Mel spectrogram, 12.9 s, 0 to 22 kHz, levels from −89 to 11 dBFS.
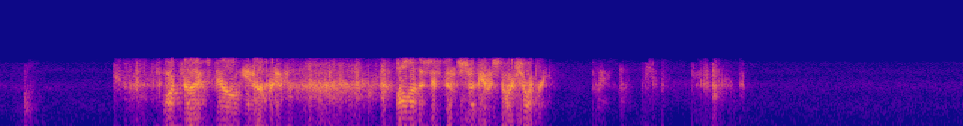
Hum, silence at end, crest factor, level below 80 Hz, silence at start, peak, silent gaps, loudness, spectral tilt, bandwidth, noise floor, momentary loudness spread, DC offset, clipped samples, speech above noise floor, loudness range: none; 2.9 s; 16 dB; -62 dBFS; 1.5 s; -4 dBFS; none; -14 LUFS; -4 dB/octave; 4 kHz; -67 dBFS; 17 LU; under 0.1%; under 0.1%; 52 dB; 22 LU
